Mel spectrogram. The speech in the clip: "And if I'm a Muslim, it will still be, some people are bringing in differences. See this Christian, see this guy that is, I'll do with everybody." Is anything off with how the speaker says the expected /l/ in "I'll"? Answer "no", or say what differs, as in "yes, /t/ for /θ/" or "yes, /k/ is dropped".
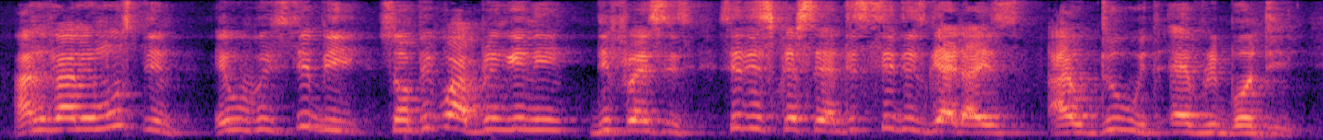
yes, /w/ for /l/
